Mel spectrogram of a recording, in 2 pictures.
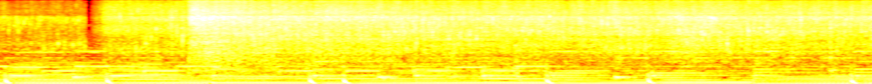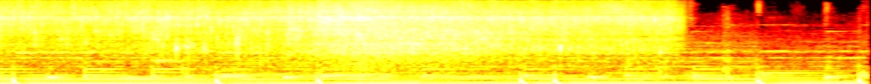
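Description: Burger patties sizzling as they shallow-fry in hot oil in a pan, a loud, even hiss that starts about a second in and cuts off suddenly near the end. Background music plays under it.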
